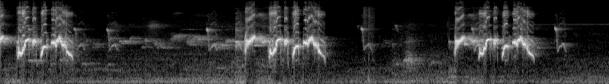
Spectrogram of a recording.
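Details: Red-whiskered bulbul song, played for caged birds to learn from, in Thailand: bright whistled phrases of four or five quick notes swooping between high and mid pitch, repeated about every two seconds with quiet gaps.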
